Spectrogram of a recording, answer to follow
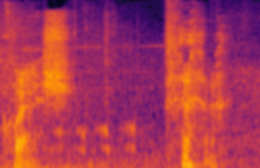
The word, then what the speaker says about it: Quesh: We found out now it's pronounced Quesh.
